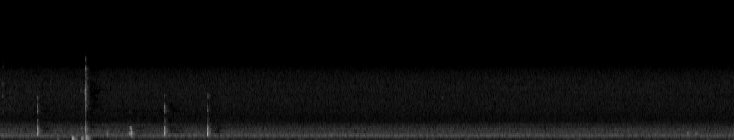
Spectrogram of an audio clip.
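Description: A steady hum on one pitch throughout, with five short, sharp chirps or clicks in the first four seconds.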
